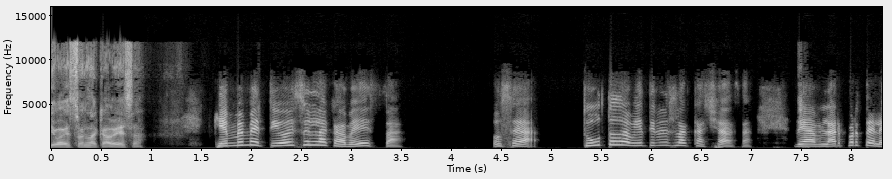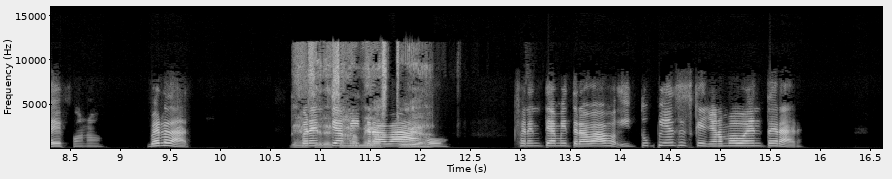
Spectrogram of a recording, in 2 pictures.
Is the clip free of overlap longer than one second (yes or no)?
no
